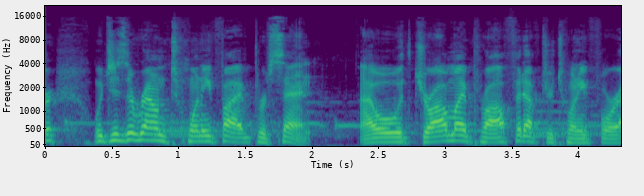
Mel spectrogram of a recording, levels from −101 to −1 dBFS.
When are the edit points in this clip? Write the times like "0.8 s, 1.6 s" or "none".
none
